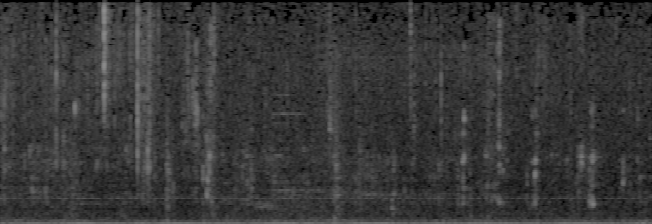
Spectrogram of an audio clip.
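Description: A child faintly chewing a bite of turkey, with soft scattered clicks of the mouth, over a steady low hum.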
